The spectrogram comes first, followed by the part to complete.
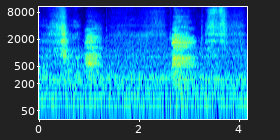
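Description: A man sniffing deeply at a glass of beer to take in its aroma: four short, airy sniffs in two pairs, the third the loudest.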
